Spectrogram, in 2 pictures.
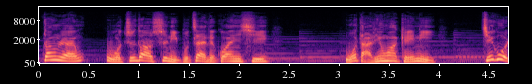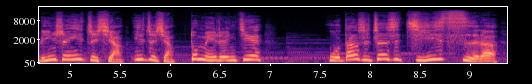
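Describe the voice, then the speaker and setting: An actor in a Mandarin radio drama playing a devoted, protective young husband who speaks in a tender, coaxing, sincere way. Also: male voice, high-pitched, very animated, moderate pace, soft background music. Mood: heartfelt.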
